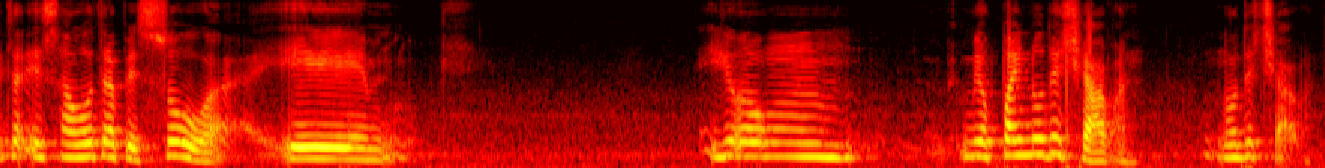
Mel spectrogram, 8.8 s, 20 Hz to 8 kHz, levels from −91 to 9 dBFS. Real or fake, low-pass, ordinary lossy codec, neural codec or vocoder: real; none; none; none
